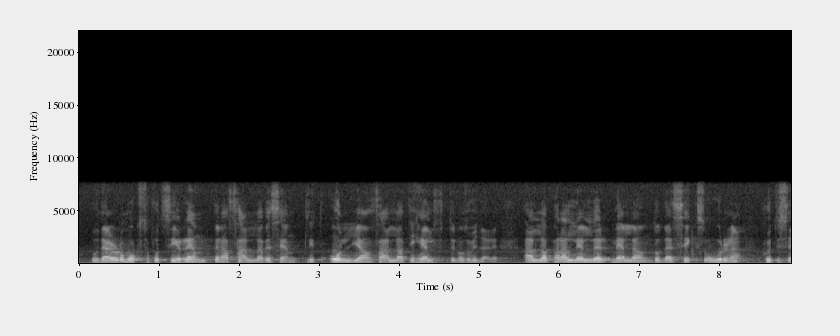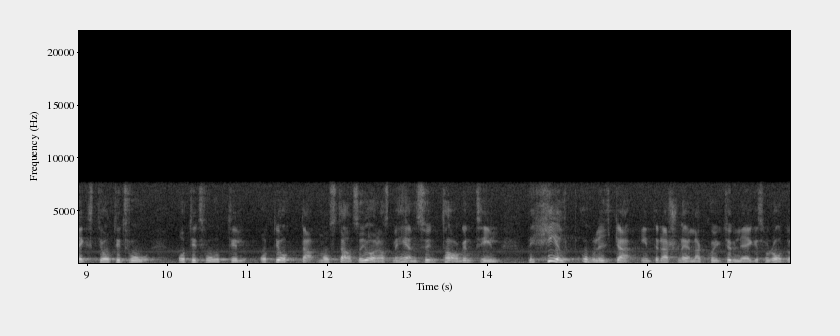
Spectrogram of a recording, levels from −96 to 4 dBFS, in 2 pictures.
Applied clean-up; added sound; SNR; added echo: none; none; none; none.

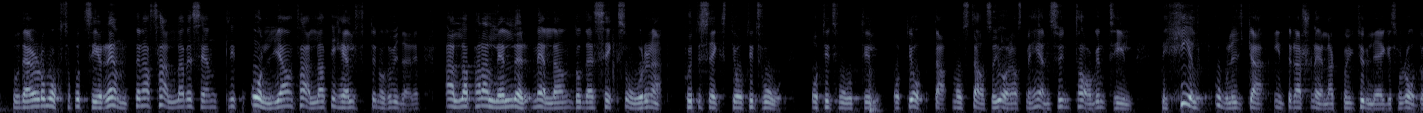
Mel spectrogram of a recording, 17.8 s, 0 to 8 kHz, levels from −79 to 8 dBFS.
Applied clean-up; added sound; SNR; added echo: neural mask model RNNoise.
